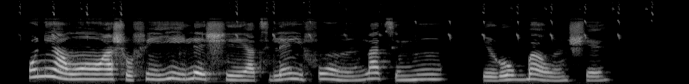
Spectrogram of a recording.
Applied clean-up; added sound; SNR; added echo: neural mask model Resemble Enhance denoiser.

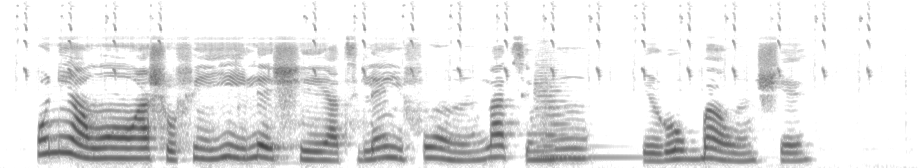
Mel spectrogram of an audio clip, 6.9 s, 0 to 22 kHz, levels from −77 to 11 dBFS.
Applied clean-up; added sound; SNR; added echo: none; Bowed string instrument + Mechanisms; 19 dB; none.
